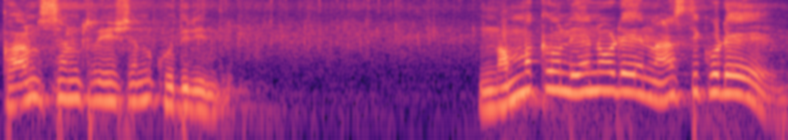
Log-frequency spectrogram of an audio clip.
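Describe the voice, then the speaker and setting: Telugu-accented preacher telling a dramatic story. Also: male voice. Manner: dramatic storytelling, voicing characters with swings in pitch and loudness. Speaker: pastor. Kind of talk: sermon with acted-out anecdote. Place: church gathering.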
